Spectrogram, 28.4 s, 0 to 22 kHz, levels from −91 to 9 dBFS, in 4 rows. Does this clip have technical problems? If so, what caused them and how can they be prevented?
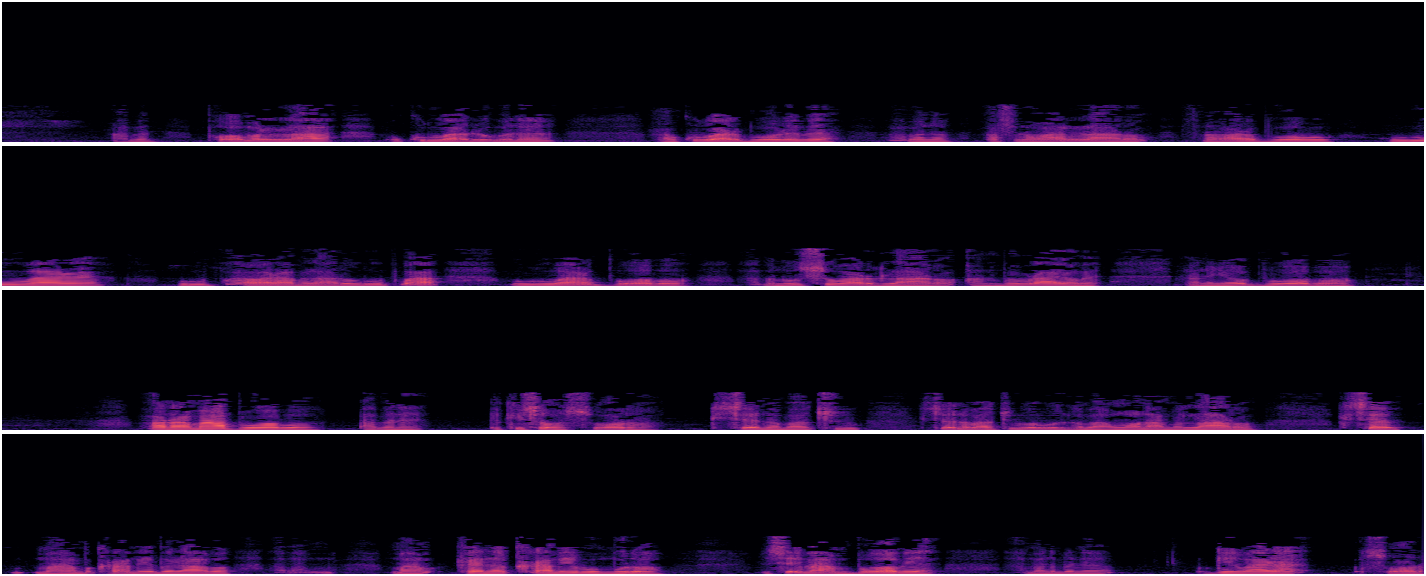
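Yes, heavy MP3 compression runs throughout this speech, likely from a very low bitrate, around 24 kbps: nothing above 6 kHz, plus watery, swirly artefacts on s sounds. Encoding at a higher bitrate would prevent it.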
